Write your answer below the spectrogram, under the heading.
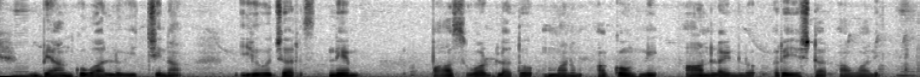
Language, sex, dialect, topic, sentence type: Telugu, male, Southern, banking, statement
